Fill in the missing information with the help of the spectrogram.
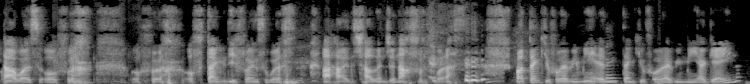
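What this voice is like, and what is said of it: Italian-accented English. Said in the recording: “me talking my Italian accent ... it's an amazing accent”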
